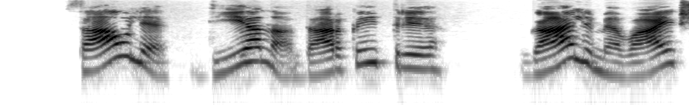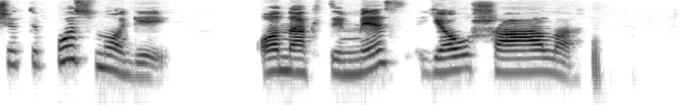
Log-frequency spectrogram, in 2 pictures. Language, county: Lithuanian, Šiauliai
